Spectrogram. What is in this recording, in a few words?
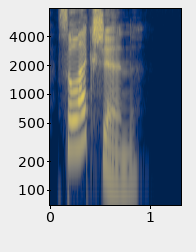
"selection", english; 3000 words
